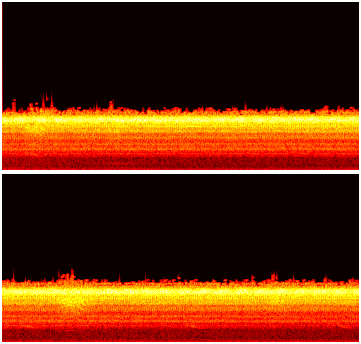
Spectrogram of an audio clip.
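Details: Outdoors at summer dusk in Georgia, USA, male cicadas chirp to draw females: one continuous high, shimmering buzz that stays level for the whole stretch, with a soft low rumble underneath.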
